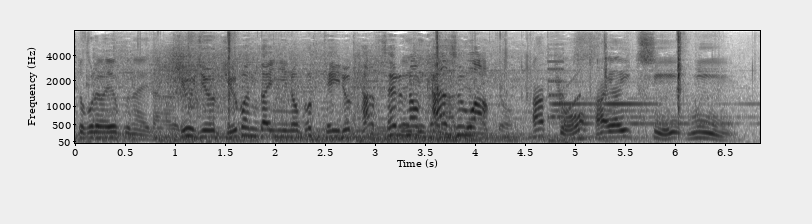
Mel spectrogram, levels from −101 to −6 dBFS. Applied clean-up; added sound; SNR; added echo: none; Splash, splatter; 13 dB; none.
